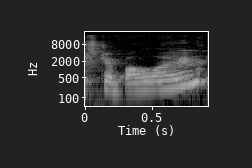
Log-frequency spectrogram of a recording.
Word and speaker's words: estrobolome: How do you say it? Estrobolome. – Estrobolome, I tend to say.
